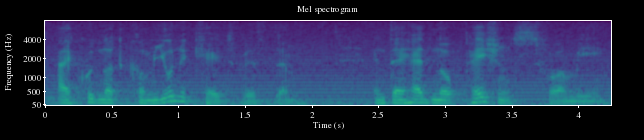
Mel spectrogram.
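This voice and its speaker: A man's medium-pitched voice with vocal fry, at a moderate pace. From Vienna, Austria. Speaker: Holocaust-era witness interviewee. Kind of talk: oral history interview. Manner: halting, with many repetitions.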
